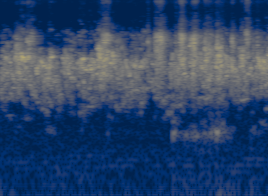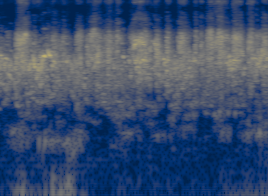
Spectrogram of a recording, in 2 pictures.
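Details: Pet budgerigars, played to keep a lonely budgie company and coax it to sing, fill the air with dense, continuous warbling and chirping chatter from several birds, with brief low thumps underneath.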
